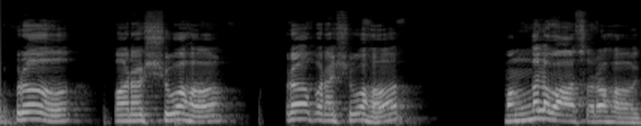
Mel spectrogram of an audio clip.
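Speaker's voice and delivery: प्रपरश्वः drawn out very slowly; slow dictation. Shown as a demonstration. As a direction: stretch प्रपरश्वः syllable by syllable. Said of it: "आपको बताना है".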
